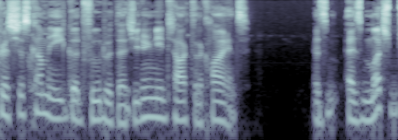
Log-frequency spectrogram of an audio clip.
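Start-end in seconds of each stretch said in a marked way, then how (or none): none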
